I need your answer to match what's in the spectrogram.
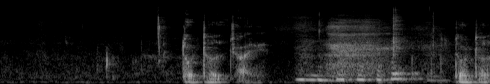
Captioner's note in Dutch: gelach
